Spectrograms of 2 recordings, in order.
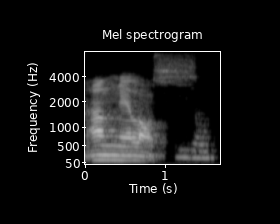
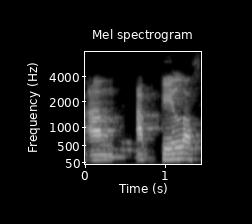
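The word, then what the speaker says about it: ἄγγελος: Ang, iya, angelos, ya. Jadi suara eng dia, nggak ada suara g lagi, tapi eng. Jangan baca ang akelos ya, tapi angelos, angelos, ya kan?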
